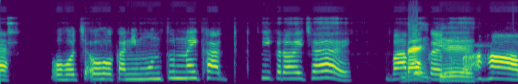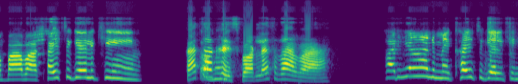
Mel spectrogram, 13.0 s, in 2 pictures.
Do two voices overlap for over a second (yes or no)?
no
